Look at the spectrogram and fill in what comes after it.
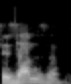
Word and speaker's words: ZamZ: Hein oui, c'est Zams, Zams avec deux Z, un, hein, au début, un hein, à la fin.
